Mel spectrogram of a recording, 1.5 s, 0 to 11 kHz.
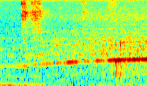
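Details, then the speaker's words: An Ender 3 3D printer at idle, then with the heated bed turned on: a thin, steady power supply fan whine that rises slightly in pitch under load. The Noctua board and hotend fans are inaudible; the PSU fan is later swapped for a 60 mm Noctua. "so the only fan noise I'm getting is right here on the power supply and this is just at idle and if I turn on the let's turn on the bed here"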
